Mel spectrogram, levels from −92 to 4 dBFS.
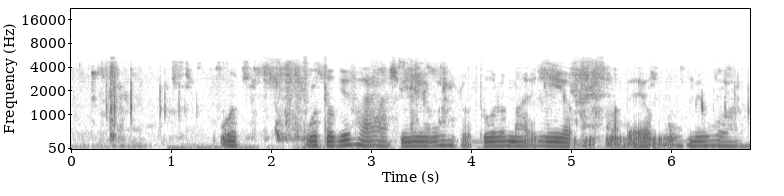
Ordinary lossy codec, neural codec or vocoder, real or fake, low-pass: none; vocoder, 44.1 kHz, 128 mel bands, Pupu-Vocoder; fake; 5.4 kHz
